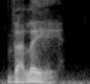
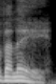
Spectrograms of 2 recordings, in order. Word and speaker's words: valet: The valet, pronounced valet, never valet, in the British aristocracy.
